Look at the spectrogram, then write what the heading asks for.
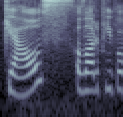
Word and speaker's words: Gauss: But it is it is pronounced Gaus. A lot of people pronounce it Gauss.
